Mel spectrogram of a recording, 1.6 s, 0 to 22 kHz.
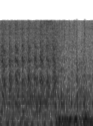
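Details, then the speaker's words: Lexus IS300 with a 1JZ-GTE engine on a start attempt: brief starter cranking with an irregular rumble and a sharp backfire pop that shot a flame; the engine does not catch and run. "Dude, that backfired! Holy shit!"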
